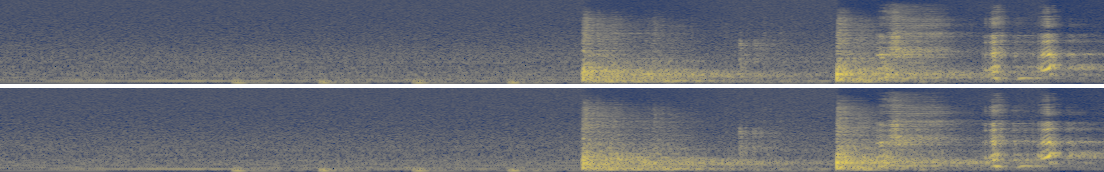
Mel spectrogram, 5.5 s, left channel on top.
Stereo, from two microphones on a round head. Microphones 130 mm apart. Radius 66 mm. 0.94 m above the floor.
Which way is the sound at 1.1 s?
55° right (ahead or behind).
